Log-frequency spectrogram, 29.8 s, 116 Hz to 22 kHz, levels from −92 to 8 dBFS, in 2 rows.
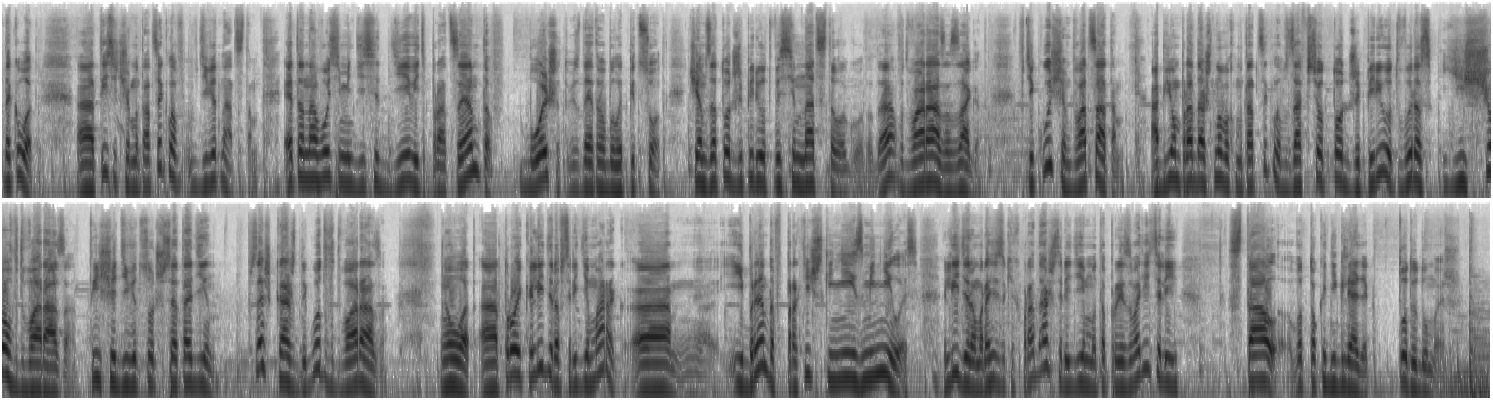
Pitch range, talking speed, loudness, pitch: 150-190 Hz, 155 wpm, -12 LUFS, 170 Hz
